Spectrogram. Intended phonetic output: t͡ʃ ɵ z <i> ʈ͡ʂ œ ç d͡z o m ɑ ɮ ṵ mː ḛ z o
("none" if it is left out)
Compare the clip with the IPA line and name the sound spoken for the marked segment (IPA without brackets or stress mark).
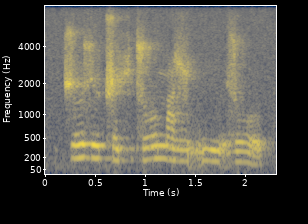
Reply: y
